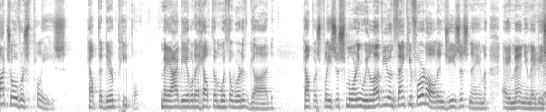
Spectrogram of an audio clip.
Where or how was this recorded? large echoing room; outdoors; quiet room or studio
large echoing room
